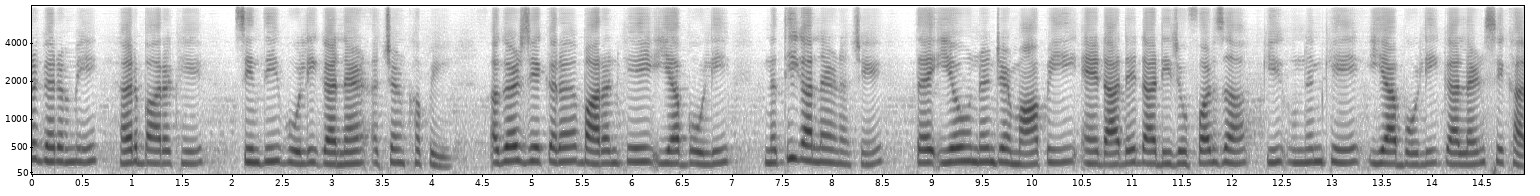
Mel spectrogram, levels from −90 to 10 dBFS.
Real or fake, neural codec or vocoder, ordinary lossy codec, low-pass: fake; codec, 16 kHz, 0.7 kbps, FocalCodec; none; none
